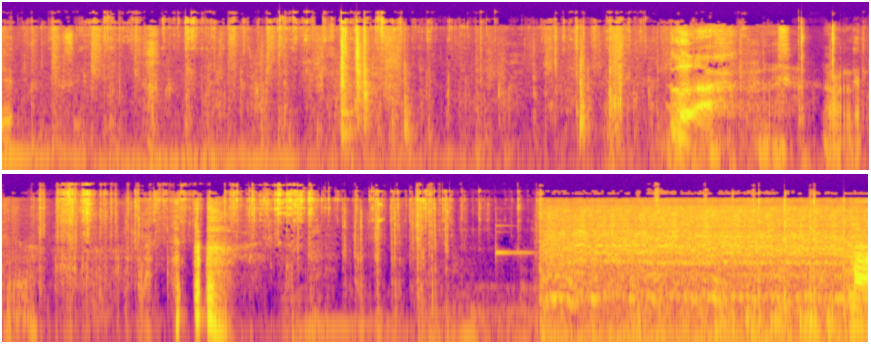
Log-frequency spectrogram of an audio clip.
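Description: Knocks, clicks and rustling of someone moving about and getting into a car, and a short beep. For the last five seconds or so, the engine of a box-body Chevrolet Caprice cranks on the starter without catching, which the owner takes as a sign that the ignition timing needs setting.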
